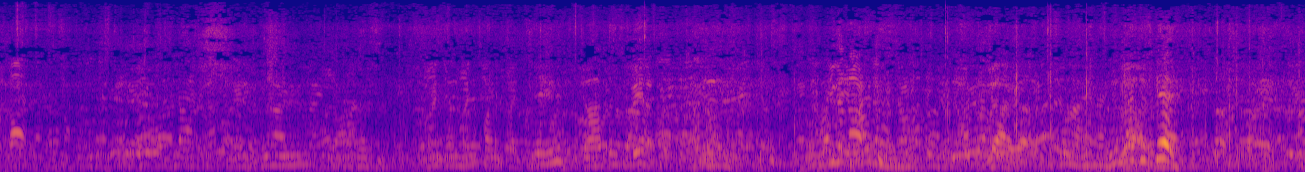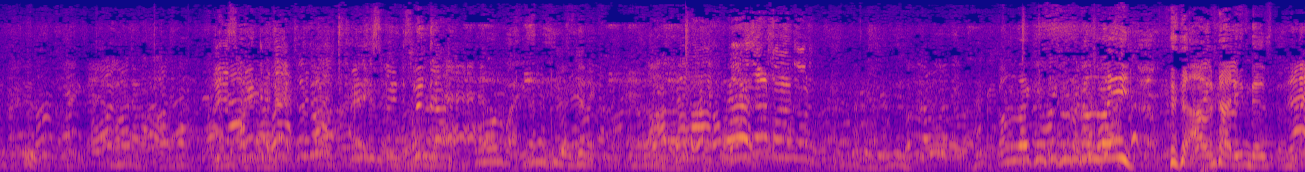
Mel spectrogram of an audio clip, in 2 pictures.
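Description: A crowd of young men shouts and cheers nearby outdoors.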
